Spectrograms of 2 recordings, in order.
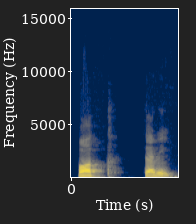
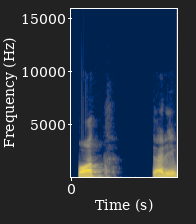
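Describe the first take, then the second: Both takes have the same delivery.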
